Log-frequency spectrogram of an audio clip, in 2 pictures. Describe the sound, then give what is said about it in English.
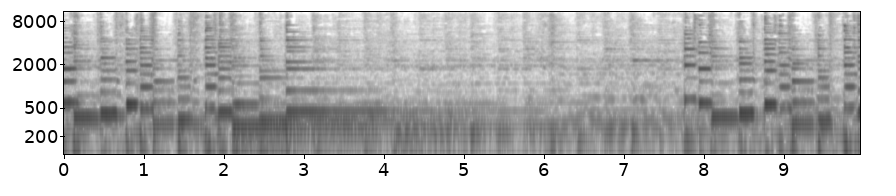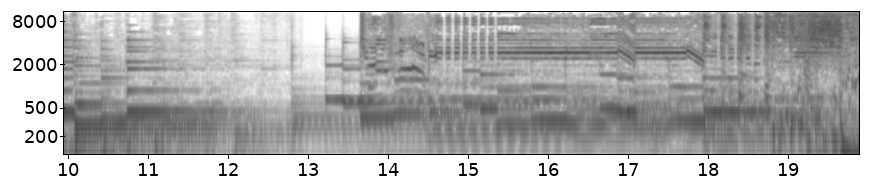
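A bright, busy electronic mobile phone ringtone plays on its own, dense synthesized melody and bass for about thirteen seconds before switching to a higher, glassier tune that carries on steadily to the end. “They kept getting more powerful, and eventually, we got to the point where the ringtones were sounding pretty snazzy.”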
